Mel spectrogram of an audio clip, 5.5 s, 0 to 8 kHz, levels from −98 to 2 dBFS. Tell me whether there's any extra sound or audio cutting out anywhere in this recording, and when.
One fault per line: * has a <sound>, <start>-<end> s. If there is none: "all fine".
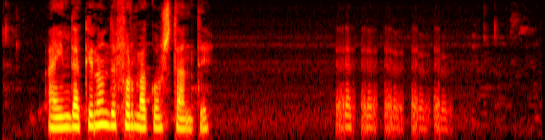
* has a laugh, 3.4-4.5 s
